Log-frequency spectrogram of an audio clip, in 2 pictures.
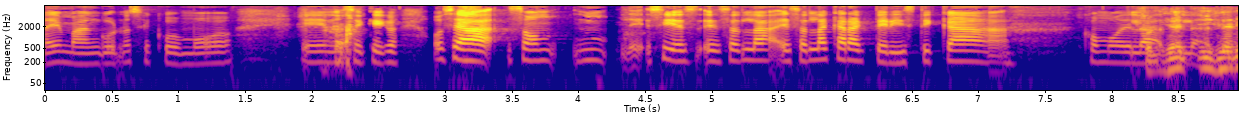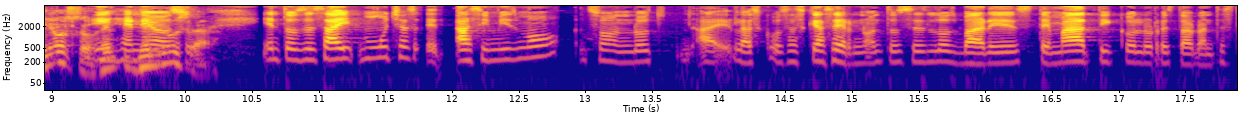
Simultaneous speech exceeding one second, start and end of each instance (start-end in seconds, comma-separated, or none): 8.2-10.1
